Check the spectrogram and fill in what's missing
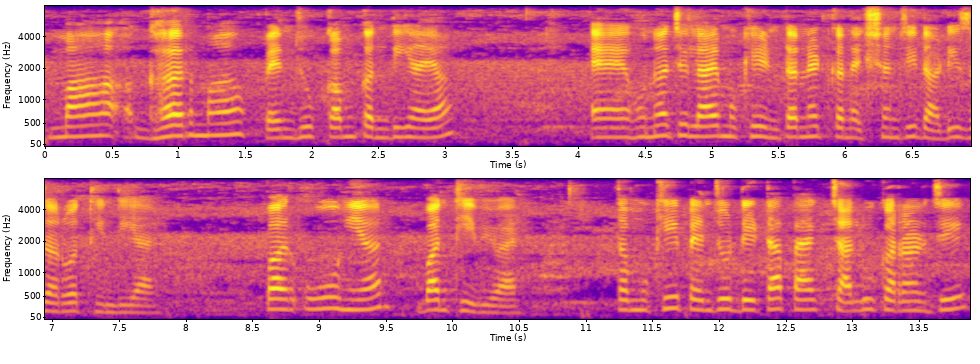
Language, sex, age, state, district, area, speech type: Sindhi, female, 60+, Uttar Pradesh, Lucknow, urban, spontaneous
